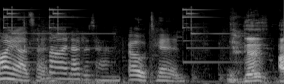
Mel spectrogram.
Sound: bell chimes

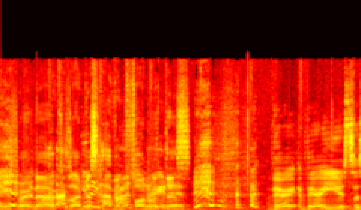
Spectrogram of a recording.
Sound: laughs

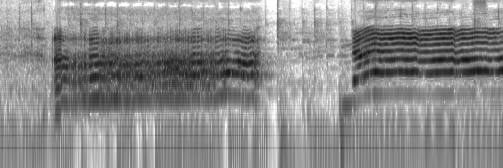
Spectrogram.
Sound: groans

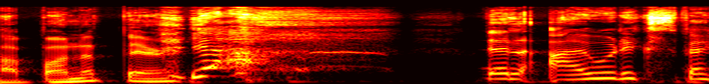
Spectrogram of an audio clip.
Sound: laughs

